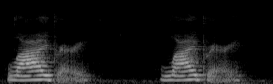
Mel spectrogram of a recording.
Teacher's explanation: Library we have the emphasis on the first syllable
